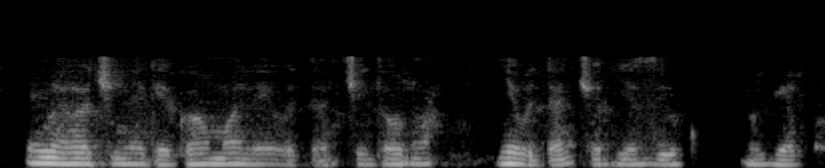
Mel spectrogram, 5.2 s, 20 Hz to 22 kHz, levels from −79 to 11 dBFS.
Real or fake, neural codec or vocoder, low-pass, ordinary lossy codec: fake; codec, 24 kHz, 0.9 kbps, WavTokenizer, medium speech release version 1; 5.4 kHz; none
